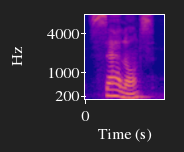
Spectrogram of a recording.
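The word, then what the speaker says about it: salon: आप लोग फिर भी अगर पढ़ना है ढंग से, आप लोग चाहते हो एकदम अच्छा वाला प्रोनाउंसिएशन, तो सैलों पढ़ना, ठीक है? सैलों, सैलों, ठीक।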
